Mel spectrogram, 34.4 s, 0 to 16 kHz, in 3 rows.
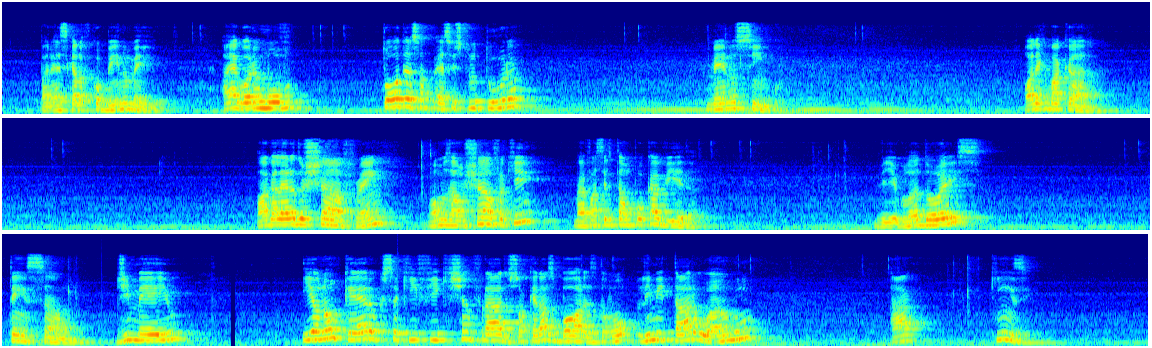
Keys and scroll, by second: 7.0 KP_Subtract, 7.2 Return, 7.2 KP_5, 15.4-16.1 typing, 16.2 Return, 19.6 Return, 19.6 KP_Decimal, 19.6 KP_2, 32.3 KP_1, 32.3 KP_5, 32.6 Return.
